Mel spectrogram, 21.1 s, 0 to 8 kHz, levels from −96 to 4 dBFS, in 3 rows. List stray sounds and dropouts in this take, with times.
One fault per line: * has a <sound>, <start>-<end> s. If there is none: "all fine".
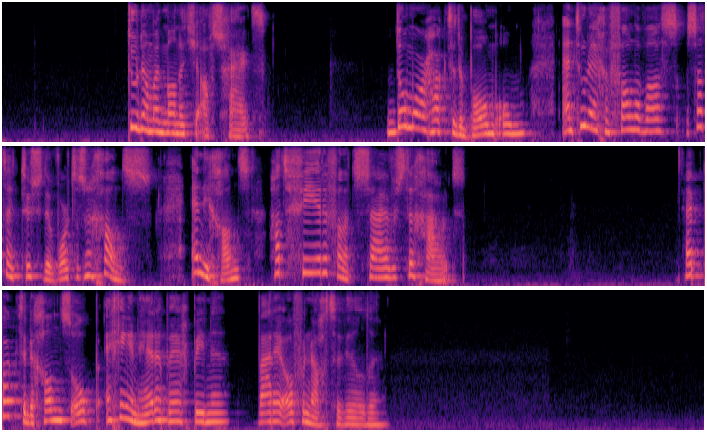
all fine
